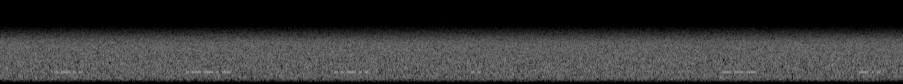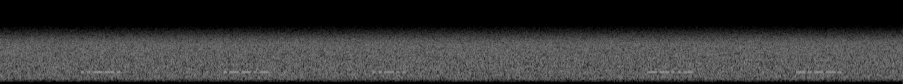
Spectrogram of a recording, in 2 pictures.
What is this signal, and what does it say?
Morse code (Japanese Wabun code), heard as a keyed tone, machine-sent, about 40 wpm, spaced as for 8 wpm, 580 Hz, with heavy radio static. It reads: カード レポート ヒル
